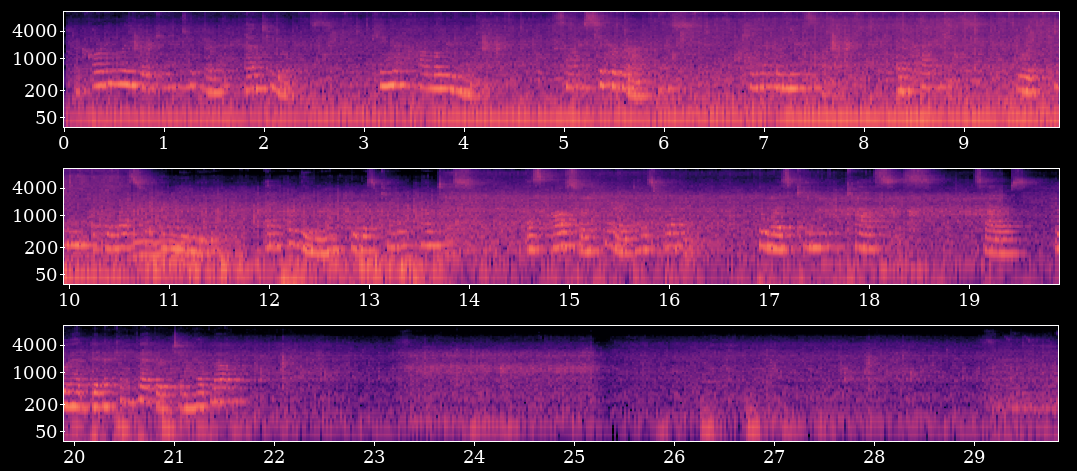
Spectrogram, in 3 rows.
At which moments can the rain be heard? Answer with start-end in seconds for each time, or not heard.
0.0-29.8.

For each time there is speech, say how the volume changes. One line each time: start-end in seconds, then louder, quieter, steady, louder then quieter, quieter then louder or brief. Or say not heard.
0.0-21.6 steady.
